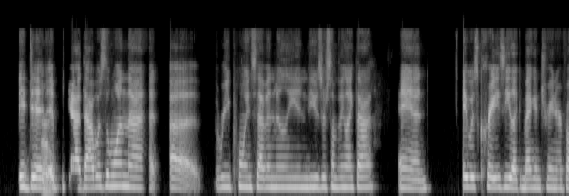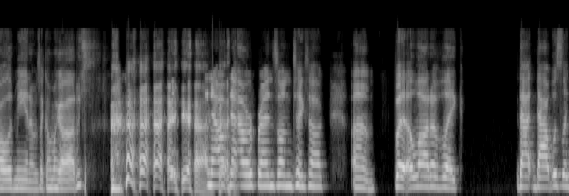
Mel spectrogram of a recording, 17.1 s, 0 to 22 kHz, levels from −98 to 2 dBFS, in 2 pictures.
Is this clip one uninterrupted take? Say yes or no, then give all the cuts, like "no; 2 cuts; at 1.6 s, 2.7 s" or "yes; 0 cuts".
no; 1 cut; at 3.1 s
